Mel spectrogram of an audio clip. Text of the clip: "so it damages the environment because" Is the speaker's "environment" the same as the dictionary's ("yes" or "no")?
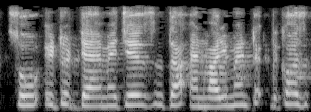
yes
